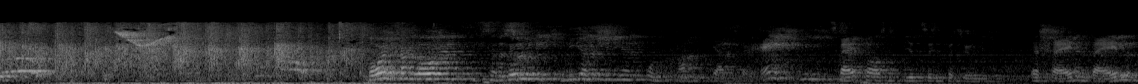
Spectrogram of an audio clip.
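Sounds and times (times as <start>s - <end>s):
audience applause for a chairman at a prize presentation: 0.0s - 4.2s
speech: 3.7s - 11.3s.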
